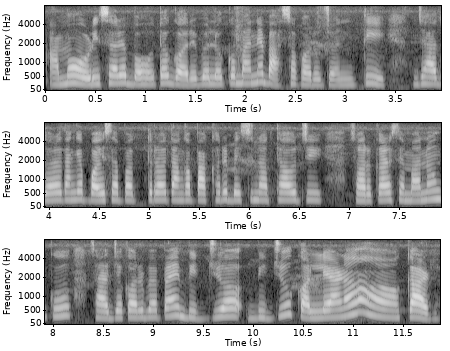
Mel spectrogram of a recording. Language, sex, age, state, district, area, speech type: Odia, female, 18-30, Odisha, Ganjam, urban, spontaneous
